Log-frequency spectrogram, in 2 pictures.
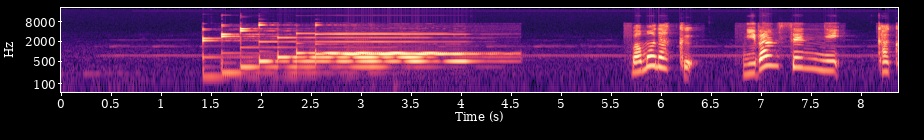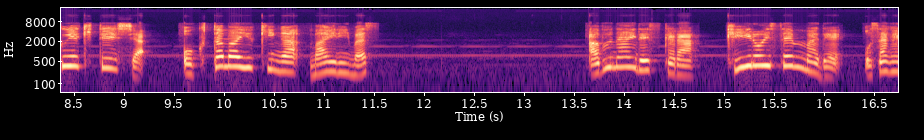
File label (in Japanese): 接近放送, ATOSタイプF(女声), 青梅線, 簡易英語追加前の放送です。; 青梅 奥多摩 方面; 各停奥多摩行 10両 後6両青梅止; 牛浜; スピーカー JVC横長型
